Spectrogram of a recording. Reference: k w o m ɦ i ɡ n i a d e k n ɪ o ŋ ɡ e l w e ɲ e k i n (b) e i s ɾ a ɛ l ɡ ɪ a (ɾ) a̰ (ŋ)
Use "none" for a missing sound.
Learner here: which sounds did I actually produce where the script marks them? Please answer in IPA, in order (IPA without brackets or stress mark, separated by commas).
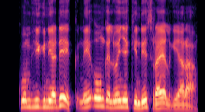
d, ɾ, m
